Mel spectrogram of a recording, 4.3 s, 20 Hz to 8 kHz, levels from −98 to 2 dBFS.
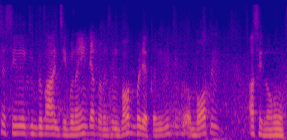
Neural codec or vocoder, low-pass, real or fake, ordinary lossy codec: codec, 16 kHz, 1 kbps, X-Codec, HuBERT features, trained on balanced general audio; 7.2 kHz; fake; none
